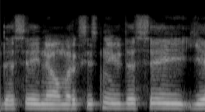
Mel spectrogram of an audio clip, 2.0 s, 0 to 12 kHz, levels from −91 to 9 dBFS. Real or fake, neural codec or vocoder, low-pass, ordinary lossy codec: fake; codec, 16 kHz, 8 kbps, FreqCodec, smaller model; 7.2 kHz; AAC, 48 kbps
